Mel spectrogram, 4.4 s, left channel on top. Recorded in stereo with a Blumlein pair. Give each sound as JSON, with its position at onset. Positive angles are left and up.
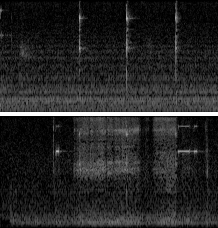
{"t": 0.0, "sound": "a fan", "azimuth_deg": 40}
{"t": 1.6, "sound": "a clink", "azimuth_deg": 60}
